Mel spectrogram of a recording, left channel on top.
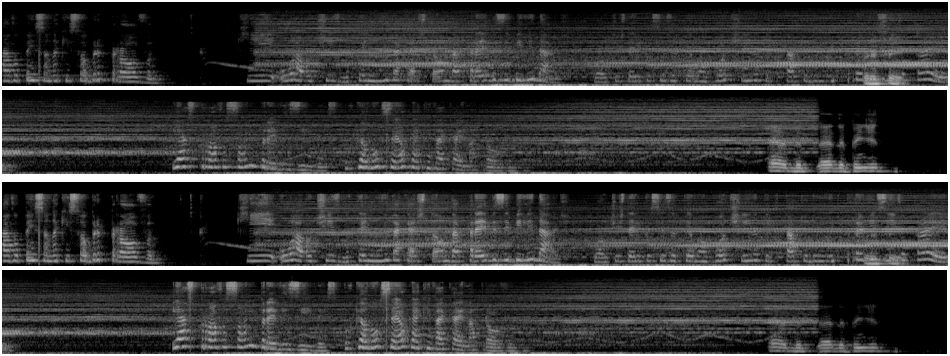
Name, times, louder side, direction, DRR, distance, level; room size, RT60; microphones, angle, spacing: voice 1, 0.0-1.6 2.4-9.6 11.2-14.7, right 7 dB, 75° right, 0.7 m, -31 dB
sound 1, 2.0-3.3 3.9-4.9 6.2-8.3 12.2-17.4, right 2 dB, 90° right, 1.8 m, -55 dB
sound 2, 2.5-17.6, equal, ahead, 0.5 m, -32 dB
voice 2, 8.6-9.1 16.9-18.4, left 6 dB, 65° left, 0.3 m, -31 dB
9.4 x 3.8 x 6.9 m
head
